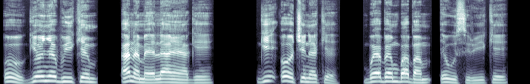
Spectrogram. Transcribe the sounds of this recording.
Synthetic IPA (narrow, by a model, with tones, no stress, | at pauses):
o˦˨ɡɪ˦o˦ɲe˦bʊ˨i˦ke˦m̩˦ | a˦na˨m̩˨e˨le˦a˦ɲa˦ɲa˨ɡɪ˦ | ɡɪ˦ʔo˦˨t͡ʃi˦ne˦kḛ˨ | bʊ˦e˦be˦ŋ͡m̩˦ɡ͡ba˦ba˨m̩˦e˦wu˨si˨ɾi˨i˦ke˦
